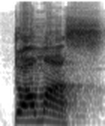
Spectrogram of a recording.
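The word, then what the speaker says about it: Thames: আবার নাম বলতে গিয়ে ট সাউন্ডও নিয়ে আসে টিএইচ, টমাস, ইংল্যান্ডের এক বিখ্যাত নদী টেমস।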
